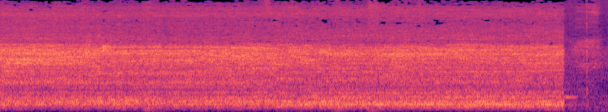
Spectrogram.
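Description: A steady, loud rushing noise that cuts off suddenly near the end.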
